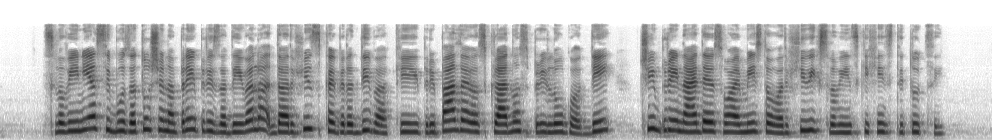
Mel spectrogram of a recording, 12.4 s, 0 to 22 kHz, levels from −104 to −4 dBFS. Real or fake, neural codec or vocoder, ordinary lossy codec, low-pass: fake; autoencoder, 22.05 kHz, a latent of 192 numbers a frame, VITS, trained on one speaker; none; none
